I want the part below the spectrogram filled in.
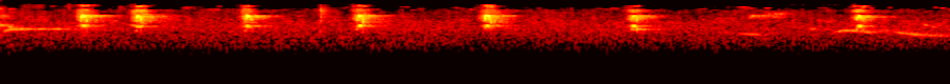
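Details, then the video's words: Downy woodpecker giving sharp, short, high call notes, single or in pairs, spaced irregularly about half a second to a second apart over a quiet background hiss. "Downy woodpecker call / song / sounds"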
